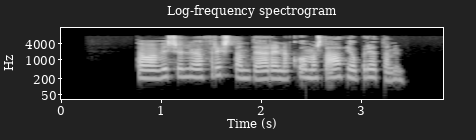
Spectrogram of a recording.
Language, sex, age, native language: Icelandic, female, 30-39, Icelandic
